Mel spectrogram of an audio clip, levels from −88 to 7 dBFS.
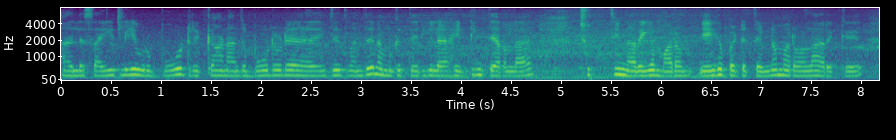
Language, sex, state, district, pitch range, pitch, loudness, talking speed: Tamil, female, Tamil Nadu, Kanyakumari, 195-215 Hz, 200 Hz, -17 LUFS, 155 wpm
